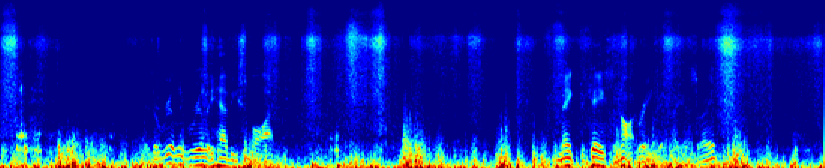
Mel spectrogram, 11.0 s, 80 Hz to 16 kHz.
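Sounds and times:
crackling rustle: 0.0s - 11.0s
wind buffeting microphone: 0.0s - 11.0s.

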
